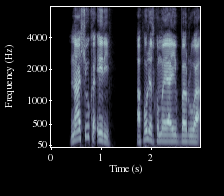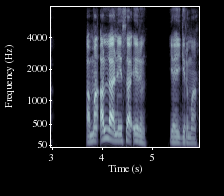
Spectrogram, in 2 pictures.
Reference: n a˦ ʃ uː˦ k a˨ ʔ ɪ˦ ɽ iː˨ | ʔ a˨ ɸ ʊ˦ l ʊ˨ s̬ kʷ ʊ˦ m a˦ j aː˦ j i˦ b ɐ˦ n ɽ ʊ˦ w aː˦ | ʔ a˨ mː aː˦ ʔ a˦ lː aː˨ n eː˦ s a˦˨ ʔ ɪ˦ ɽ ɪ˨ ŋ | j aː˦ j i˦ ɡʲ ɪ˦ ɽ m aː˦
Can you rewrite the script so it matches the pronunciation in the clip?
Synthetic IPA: n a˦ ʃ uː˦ k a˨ ʔ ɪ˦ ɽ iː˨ | ʔ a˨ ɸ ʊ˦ l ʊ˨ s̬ kʷ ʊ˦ m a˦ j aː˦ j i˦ b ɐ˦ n ɽ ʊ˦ w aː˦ | ʔ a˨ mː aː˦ ʔ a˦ lː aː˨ n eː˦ s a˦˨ ʔ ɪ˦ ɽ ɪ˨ ŋ | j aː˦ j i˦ ɡʲ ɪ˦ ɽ m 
